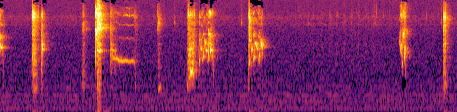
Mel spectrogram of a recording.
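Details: Household pet budgerigar, male, talking in a home office while its owner works; sharp squawks and scratchy chirps with pauses between, a low mains hum throughout.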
